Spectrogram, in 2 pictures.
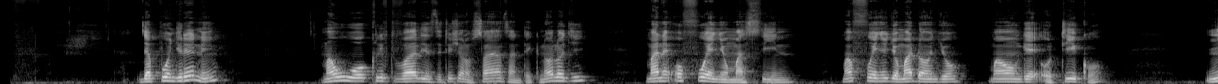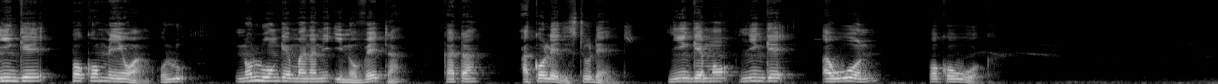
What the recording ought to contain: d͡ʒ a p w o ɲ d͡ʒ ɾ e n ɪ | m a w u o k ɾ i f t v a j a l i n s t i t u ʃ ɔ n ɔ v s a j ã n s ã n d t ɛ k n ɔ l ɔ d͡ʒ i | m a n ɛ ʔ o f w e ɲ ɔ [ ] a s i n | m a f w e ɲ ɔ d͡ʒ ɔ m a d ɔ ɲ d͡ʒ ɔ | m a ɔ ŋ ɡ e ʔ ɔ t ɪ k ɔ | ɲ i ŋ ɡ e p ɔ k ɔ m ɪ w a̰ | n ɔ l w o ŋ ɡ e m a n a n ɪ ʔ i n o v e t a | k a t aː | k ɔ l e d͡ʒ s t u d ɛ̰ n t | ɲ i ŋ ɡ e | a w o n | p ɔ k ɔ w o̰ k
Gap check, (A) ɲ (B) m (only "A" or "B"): B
